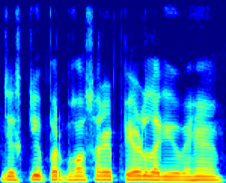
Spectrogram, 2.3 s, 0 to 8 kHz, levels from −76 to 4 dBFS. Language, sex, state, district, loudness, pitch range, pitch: Hindi, male, Jharkhand, Garhwa, -15 LUFS, 160-170 Hz, 165 Hz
